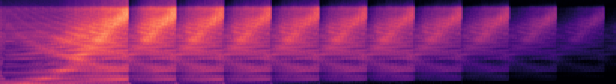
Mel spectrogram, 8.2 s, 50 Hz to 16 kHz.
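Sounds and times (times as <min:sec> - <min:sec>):
psytrance filter sweeps: 0:00.1 - 0:06.1
psytrance zaps at 142 BPM: 0:00.4 - 0:07.4.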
